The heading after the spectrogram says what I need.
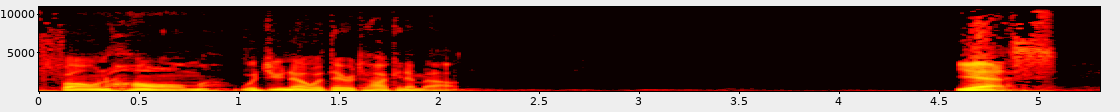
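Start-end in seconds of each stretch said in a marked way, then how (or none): none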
